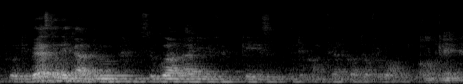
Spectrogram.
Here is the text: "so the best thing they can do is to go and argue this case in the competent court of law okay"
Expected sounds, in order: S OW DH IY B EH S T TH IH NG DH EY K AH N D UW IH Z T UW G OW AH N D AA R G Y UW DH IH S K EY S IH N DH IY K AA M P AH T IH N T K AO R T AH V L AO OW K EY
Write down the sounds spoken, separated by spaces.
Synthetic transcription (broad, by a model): S OW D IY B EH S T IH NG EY K AH N D UW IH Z T UW G OW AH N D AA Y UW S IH K EY S IH N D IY K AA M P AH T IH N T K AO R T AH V L AO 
